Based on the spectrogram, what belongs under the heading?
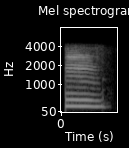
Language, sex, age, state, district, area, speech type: Tamil, female, 30-45, Tamil Nadu, Tirupattur, rural, conversation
